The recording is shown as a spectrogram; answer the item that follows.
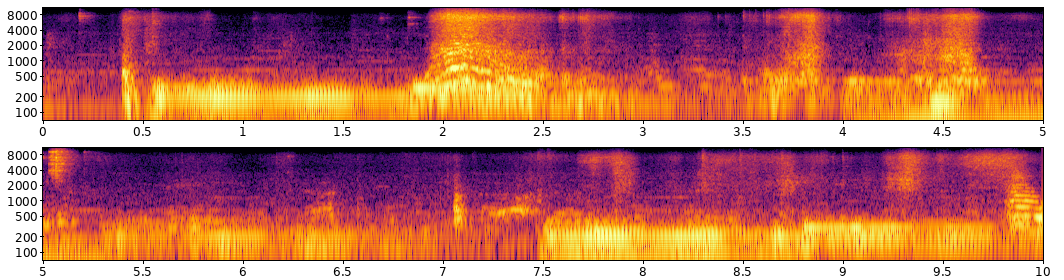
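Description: Soft background music of sustained chords that shift every few seconds, with scattered rustles and clicks as a French horn case is opened and the horn is lifted out.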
